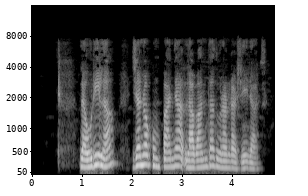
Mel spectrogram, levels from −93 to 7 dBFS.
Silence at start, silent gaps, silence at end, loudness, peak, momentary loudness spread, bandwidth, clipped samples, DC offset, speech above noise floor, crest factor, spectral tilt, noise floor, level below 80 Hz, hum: 0.5 s; none; 0.35 s; -17 LUFS; -2 dBFS; 12 LU; 7.8 kHz; under 0.1%; under 0.1%; 27 dB; 16 dB; -7.5 dB/octave; -44 dBFS; -58 dBFS; none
